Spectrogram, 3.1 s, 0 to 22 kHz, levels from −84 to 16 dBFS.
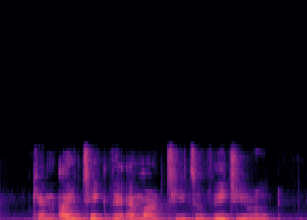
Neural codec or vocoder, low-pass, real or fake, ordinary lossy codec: none; 7.2 kHz; real; Opus, 16 kbps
